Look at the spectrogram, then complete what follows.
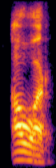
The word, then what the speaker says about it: hour: আওয়ার, আওয়ার, এখানে Hour. এইচ এর উচ্চারণ হবে না, আই এম হ্যাঁ, going an I am going in an hour.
